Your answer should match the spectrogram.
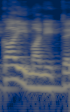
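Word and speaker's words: Cayman: Läbi Eesti filiaalide liikus oleks võinud samamoodi liikuda läbi filiaali Kaimani saartel või Austraalias või kas või seal samas Uusmeremaal. – Ja sa hääldasid õigesti, on see Kaiman või Keiman? – Keiman on Keila. – Keiman Island.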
